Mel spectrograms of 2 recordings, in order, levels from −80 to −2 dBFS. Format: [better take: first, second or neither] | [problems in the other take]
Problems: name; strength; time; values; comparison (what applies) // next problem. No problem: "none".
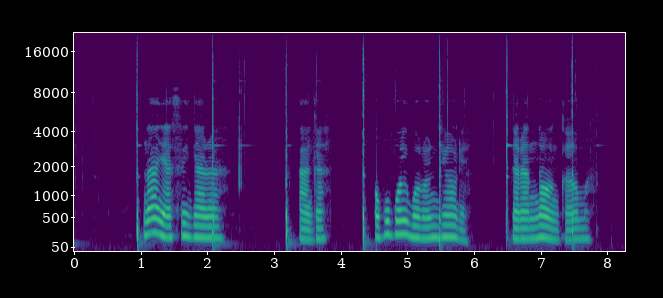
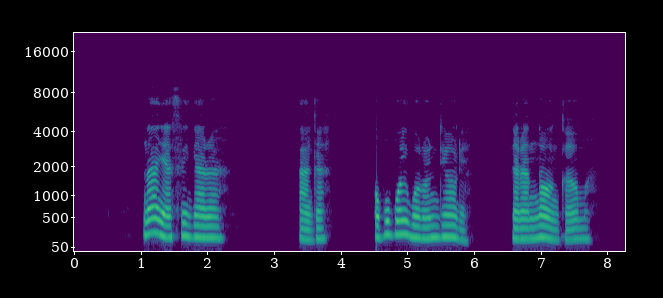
second | background sound (Wood); 11 dB below the speech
